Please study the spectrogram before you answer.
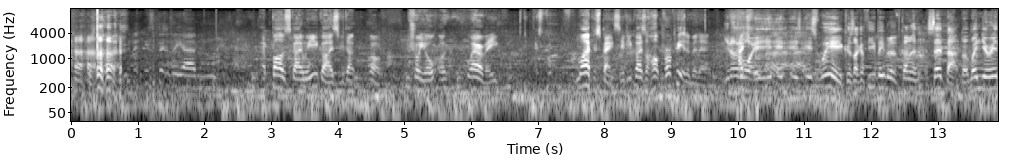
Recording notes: Our interviews from 2000 Trees Festival. Listen out for a cameo from a couple of fans.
